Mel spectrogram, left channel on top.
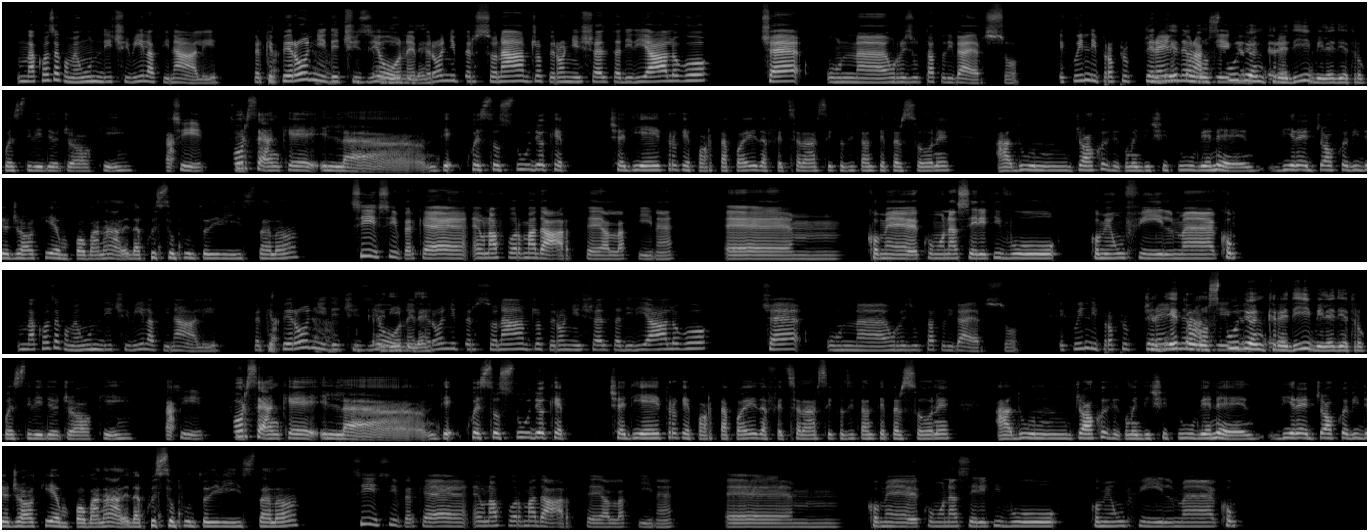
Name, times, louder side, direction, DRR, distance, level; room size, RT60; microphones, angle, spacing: voice 1, 0.2-2.2 2.5-7.0 7.6-8.0 8.2-10.2 10.7-12.5 12.7-12.9 15.4-15.7 16.0-16.1 30.8-34.0 34.5-35.7 36.0-37.8 38.2-39.6, left 6 dB, 55° left, 0.6 m, -32 dB
voice 2, 3.7-4.3 11.5-15.0 15.3-15.4 16.0-19.3 19.7-23.1 23.6-30.3, right 2 dB, 25° right, 0.4 m, -31 dB
9.3 x 3.4 x 5.4 m
head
